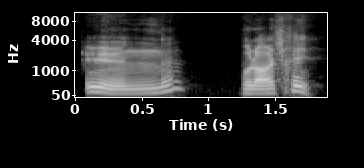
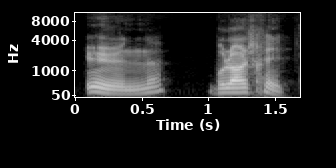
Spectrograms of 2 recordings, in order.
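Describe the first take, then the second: Both takes have the same delivery.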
